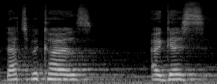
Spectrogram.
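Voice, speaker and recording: A woman's voice: fairly high pitch, level tone, takes it slowly, mellow. An eighteen-year-old woman from Sweden, a native Swedish speaker, talking through her thoughts in a casual group discussion and leaning on "you know". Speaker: exchange student. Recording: echoey hall with faint noise.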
